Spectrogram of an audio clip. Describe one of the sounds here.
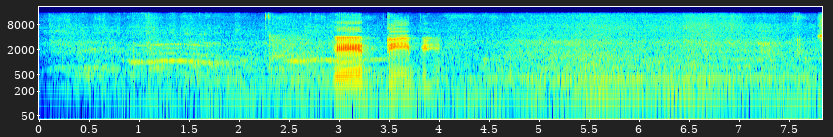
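A man speaks in an explaining tone, close by.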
